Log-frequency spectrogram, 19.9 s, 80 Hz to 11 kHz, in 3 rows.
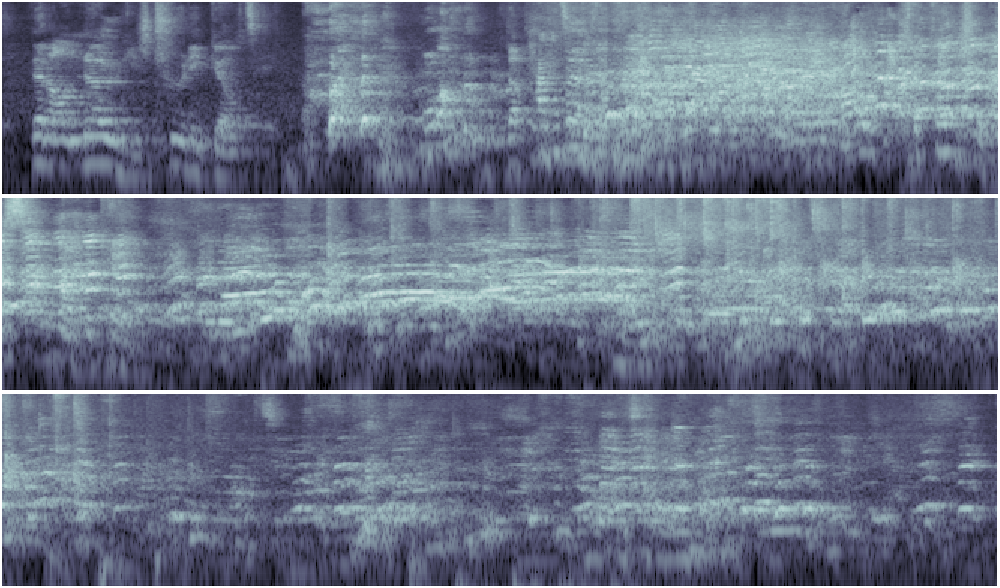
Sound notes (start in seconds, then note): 11.6 “What?” audience laughter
